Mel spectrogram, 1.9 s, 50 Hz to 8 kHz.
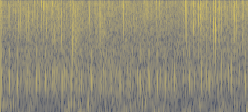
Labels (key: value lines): label: biophony, rattle
recorder: SoundTrap 500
